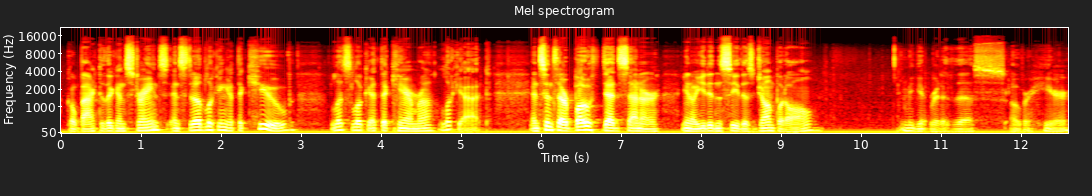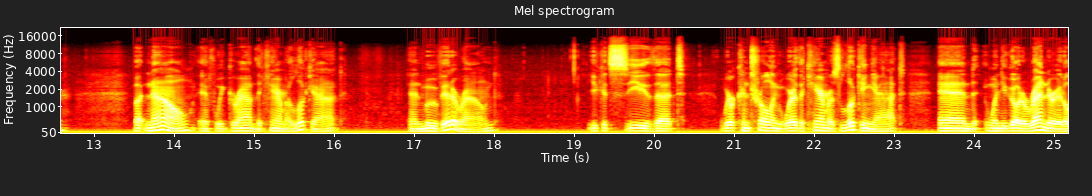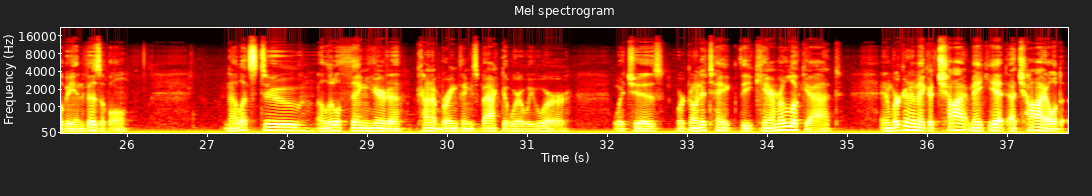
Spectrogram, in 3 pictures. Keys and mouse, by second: 0.1-6.6 drag, 13.3 t, 18.4 KP_1, 20.2 g, 29.6-32.3 middle drag.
